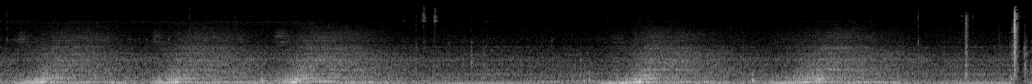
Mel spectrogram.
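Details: 2000 Acura 3.2 TL after camshaft and crankshaft position sensor replacement (previously rough idle, P0300/P1399/P0302/P0303 misfire codes): clean revs settle to an even, steady idle with no coughing or stumbling. Normal start and idle.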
